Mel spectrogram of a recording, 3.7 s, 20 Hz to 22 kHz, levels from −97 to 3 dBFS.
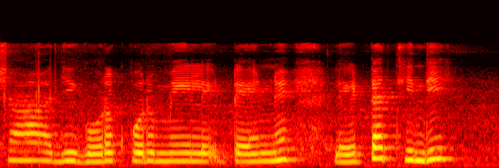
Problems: constant background noise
